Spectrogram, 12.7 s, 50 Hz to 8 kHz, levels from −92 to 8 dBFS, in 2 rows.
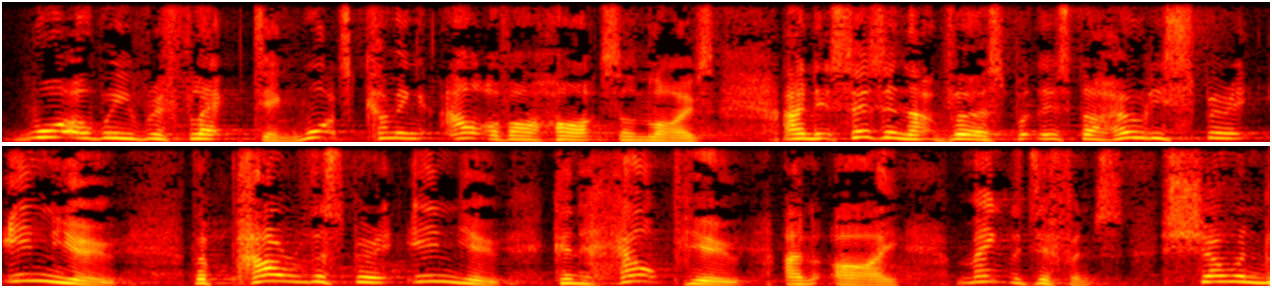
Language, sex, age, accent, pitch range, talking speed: English, male, 50-69, British, 200-270 Hz, 200 wpm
